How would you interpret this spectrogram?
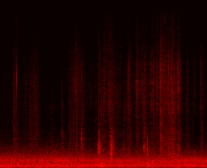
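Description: A steady wash of traffic fills the outdoor air at the Amstelglorie allotment garden complex in Amsterdam, where the road runs right alongside. It is a constant low rumble without breaks, with faint chirps of birds flickering now and then above it.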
